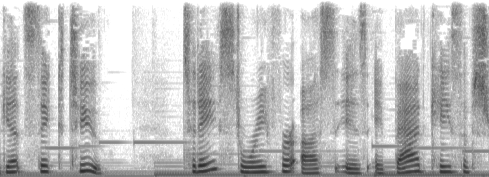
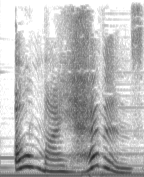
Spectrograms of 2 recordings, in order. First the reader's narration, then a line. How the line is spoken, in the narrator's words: cried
